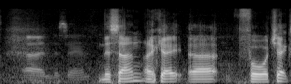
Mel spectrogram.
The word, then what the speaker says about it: Nissan: Is that pronounced right? Nissan.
